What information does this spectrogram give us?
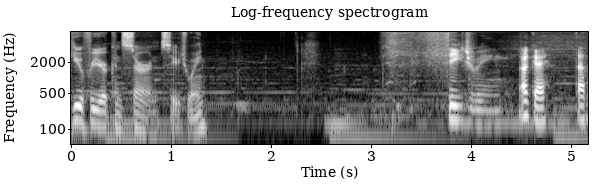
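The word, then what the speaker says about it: Sigewinne: Siegeween. Okay, that's how you pronounce it.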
